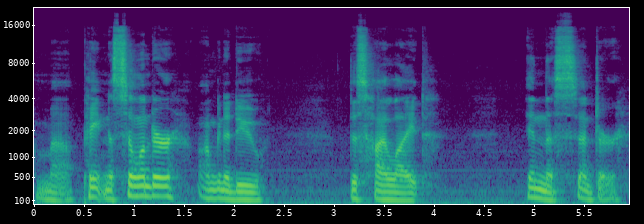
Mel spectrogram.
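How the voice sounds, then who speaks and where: Male host, gravelly, mid-pitched, relaxed live painting tutorial. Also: a little slow. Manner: relaxed, thinking aloud while working.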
